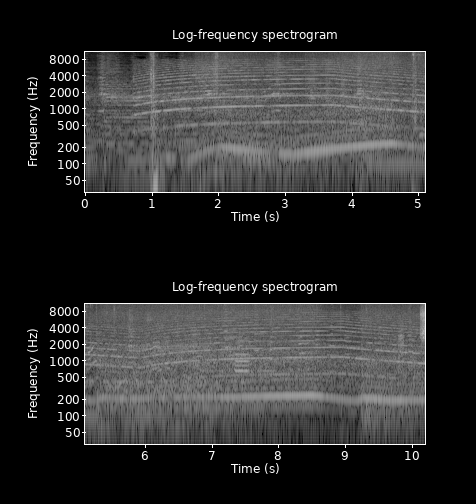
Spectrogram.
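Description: A car driving in the L.A. Noire video game, its engine holding a steady, wavering drone with a siren-like wail rising and falling over it, continuous and fairly loud throughout.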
